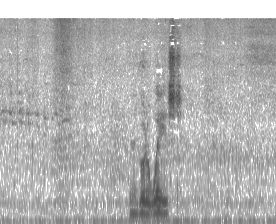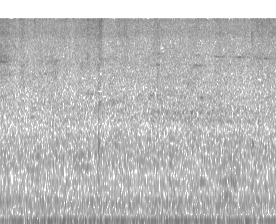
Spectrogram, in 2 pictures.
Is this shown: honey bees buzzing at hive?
yes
